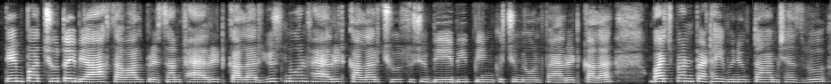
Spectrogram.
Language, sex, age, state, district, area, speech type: Kashmiri, female, 18-30, Jammu and Kashmir, Kulgam, rural, spontaneous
